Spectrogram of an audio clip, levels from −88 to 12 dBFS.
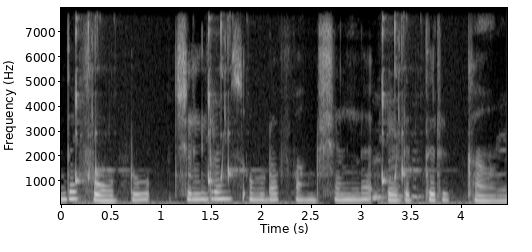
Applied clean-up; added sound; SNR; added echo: none; Raindrop / Drip; 10 dB; none.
